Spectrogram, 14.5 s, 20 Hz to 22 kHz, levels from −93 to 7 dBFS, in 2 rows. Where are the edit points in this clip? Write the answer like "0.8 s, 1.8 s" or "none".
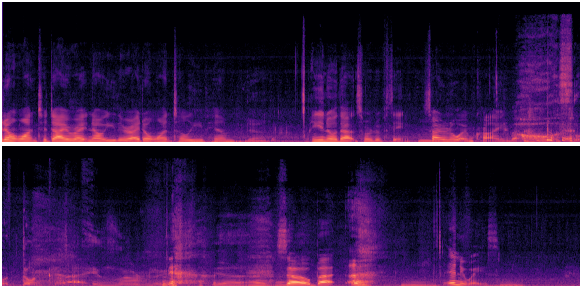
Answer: none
